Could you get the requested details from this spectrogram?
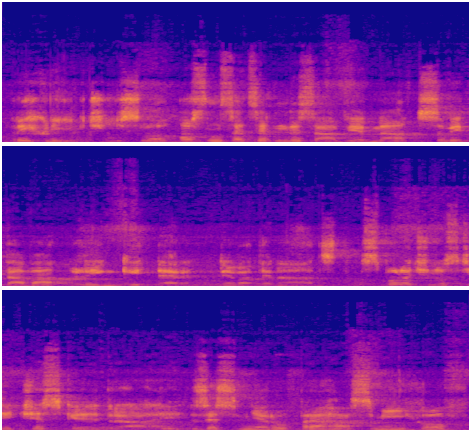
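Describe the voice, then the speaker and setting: A man reading formal railway station announcements in measured, segmented scripted phrases. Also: on the low side. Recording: noisy, distant station public-address recording. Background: station ambience noise.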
